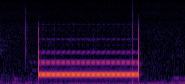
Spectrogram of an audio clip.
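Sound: telephone dial tone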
